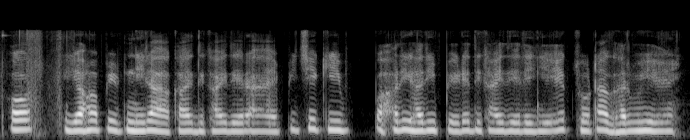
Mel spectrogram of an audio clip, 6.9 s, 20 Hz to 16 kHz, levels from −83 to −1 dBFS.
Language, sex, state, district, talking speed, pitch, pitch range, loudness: Hindi, male, Bihar, East Champaran, 190 wpm, 195 Hz, 185-205 Hz, -21 LUFS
